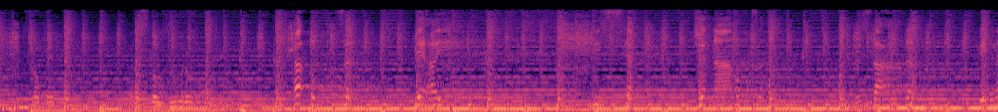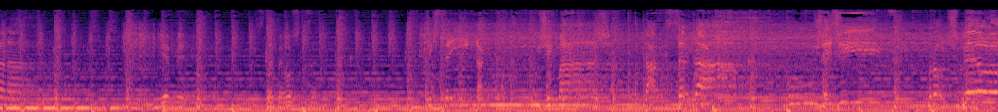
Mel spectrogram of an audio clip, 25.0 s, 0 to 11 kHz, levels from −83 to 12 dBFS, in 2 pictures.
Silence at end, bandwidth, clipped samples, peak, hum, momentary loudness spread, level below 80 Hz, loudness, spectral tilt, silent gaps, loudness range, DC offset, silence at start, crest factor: 0 s; 8.4 kHz; under 0.1%; -2 dBFS; none; 6 LU; -24 dBFS; -16 LUFS; -6 dB/octave; none; 4 LU; under 0.1%; 0 s; 14 dB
